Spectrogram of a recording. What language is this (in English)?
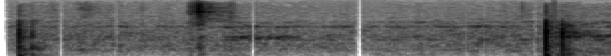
Bangla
